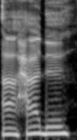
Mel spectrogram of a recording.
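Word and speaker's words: أحد: ya datain Akan tetapi kalau kita membacanya dalam kondisi waqaf atau berhenti maka huruf tersebut harus dibaca mati pula ahad ahad Nah jadi pemirsa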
